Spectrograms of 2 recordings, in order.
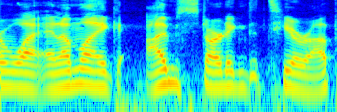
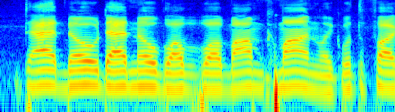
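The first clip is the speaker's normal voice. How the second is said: plain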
